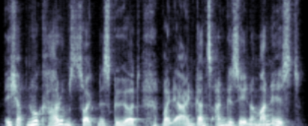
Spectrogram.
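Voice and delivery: high, loud desperate excuse; wailing. A narrator's reading. Police judge excusing himself to the Caliph, wailing. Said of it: "heulte der Polizeirichter".

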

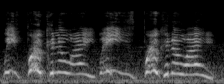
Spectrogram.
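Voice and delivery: very high, squealing chant; gleeful runaway trucks. Acted. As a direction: crow it in a tiny squeaky voice. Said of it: "they laughed".

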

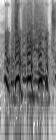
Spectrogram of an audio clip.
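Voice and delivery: nervous squeak. Real, not acted. Dreading taking the penalty.

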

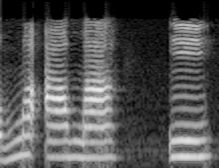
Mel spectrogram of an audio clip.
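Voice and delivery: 么, 啊, 嘛, then a separate 一, slowly; sounded out separately. Shown as a demonstration. Teacher shows the two vowels must be split, slow syllable-by-syllable. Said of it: "所以呢要分开".

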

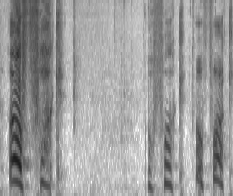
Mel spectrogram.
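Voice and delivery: high squealing dismay; shocked cry. Real, not acted. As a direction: yelp it in alarm. Repeated high exclamation.

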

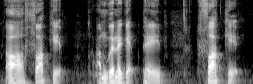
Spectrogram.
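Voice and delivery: low, soft mocking of a lazy player; mock lazy mumble. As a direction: drop it low and careless, imitating him. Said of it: "And he just walks in".

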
